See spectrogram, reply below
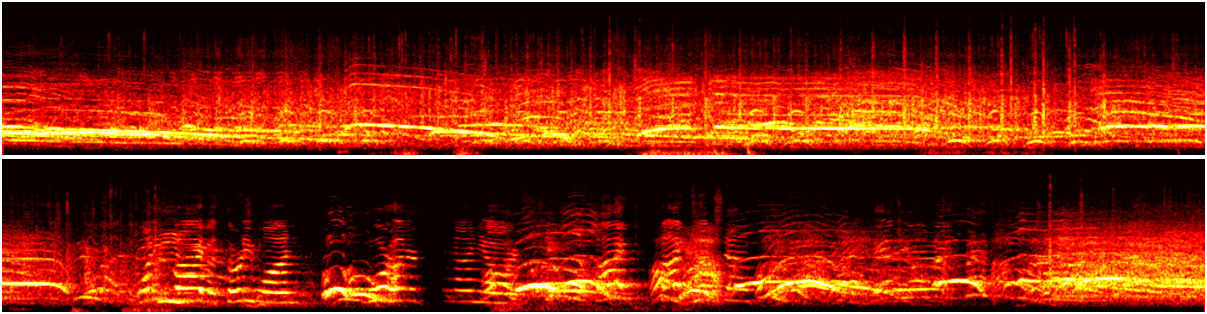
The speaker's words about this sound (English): For our radio audience, that's the locker room in Green Bay.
